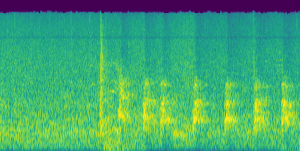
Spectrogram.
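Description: Waterfall rushing steadily. About two seconds in, after a sharp click, a dog starts barking repeatedly, about two barks a second, louder than the falls.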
